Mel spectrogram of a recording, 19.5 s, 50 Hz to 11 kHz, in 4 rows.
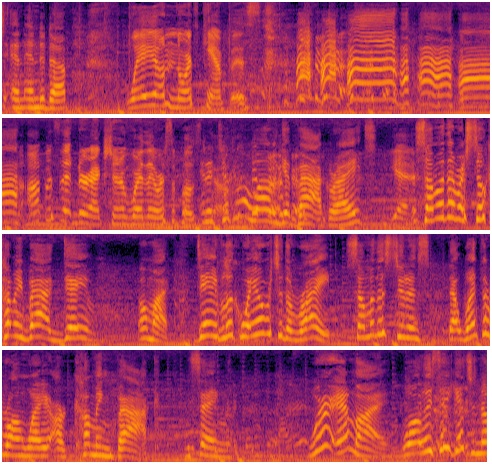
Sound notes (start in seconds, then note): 7.2 laughter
